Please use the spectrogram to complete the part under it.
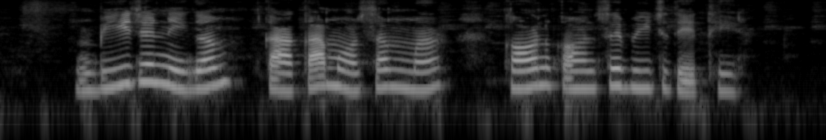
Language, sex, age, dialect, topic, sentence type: Chhattisgarhi, female, 60-100, Central, agriculture, question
